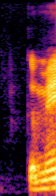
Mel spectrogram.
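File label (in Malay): "kemeja", Malay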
